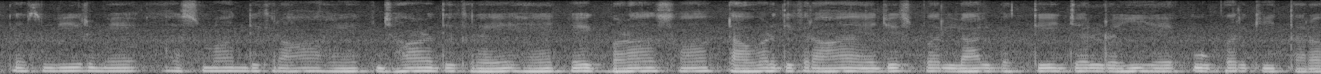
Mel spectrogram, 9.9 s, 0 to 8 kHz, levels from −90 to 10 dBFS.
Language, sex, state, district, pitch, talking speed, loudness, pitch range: Hindi, male, Maharashtra, Nagpur, 125 Hz, 170 wpm, -17 LUFS, 120-130 Hz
